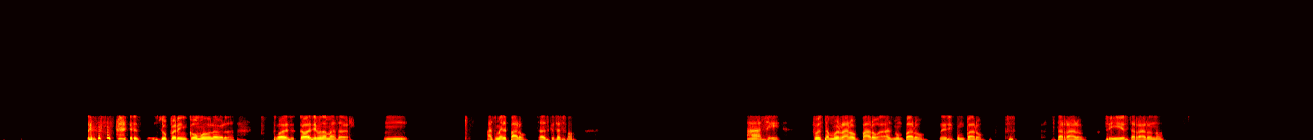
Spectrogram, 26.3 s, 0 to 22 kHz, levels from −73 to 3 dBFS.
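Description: Throughout, the speech carries Bluetooth CVSD headset codec damage. It codes one-bit up-down steps and cuts everything above 3.8 kHz. S sounds turn scratchy over a granular hiss.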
